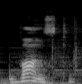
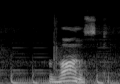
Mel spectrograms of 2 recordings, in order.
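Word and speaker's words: wąski: Может читаться как он, ом, оу. Например, идол, идут, идол. Узкий, вонский, вонский.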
